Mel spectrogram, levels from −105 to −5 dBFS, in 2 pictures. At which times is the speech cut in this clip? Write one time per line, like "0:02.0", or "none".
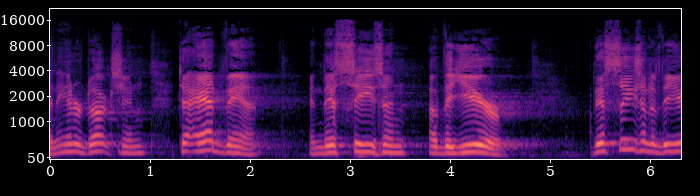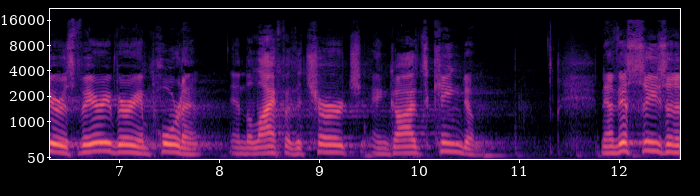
none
